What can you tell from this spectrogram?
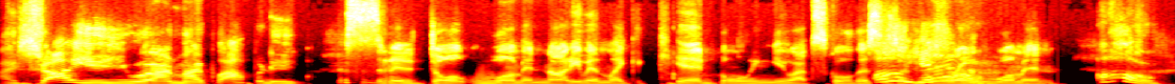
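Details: Adult woman; typical speech.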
